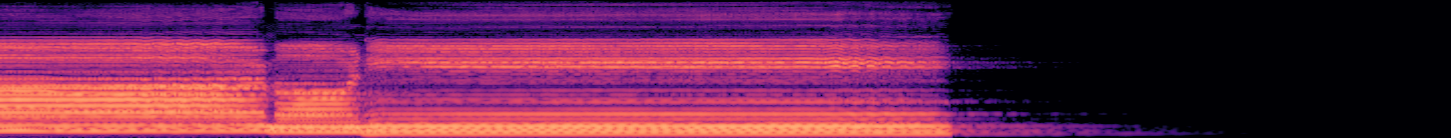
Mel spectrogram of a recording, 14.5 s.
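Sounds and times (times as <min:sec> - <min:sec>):
tenor voice singing in TTBB arrangement: 0:00.0 - 0:10.0.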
